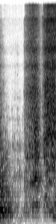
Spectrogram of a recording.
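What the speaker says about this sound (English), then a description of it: "I'm going to scrape them off real quick." A tool scrapes bark off a hard maple log in two short, rough, close strokes of wood rasping against wood, loud and without talk.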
